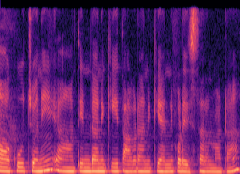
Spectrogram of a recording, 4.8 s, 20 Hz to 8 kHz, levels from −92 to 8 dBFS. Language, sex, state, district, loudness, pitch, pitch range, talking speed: Telugu, female, Andhra Pradesh, Manyam, -15 LUFS, 175 Hz, 165-180 Hz, 110 wpm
